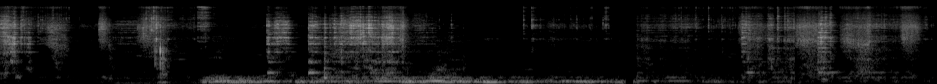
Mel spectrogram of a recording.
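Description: Spatula scraping and tapping against a nonstick frying pan as roasted desiccated coconut is tipped out into a bowl, in short irregular strokes. A low hum runs for a few seconds in the middle.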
